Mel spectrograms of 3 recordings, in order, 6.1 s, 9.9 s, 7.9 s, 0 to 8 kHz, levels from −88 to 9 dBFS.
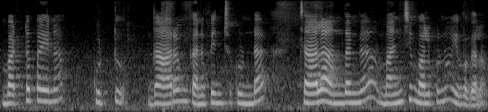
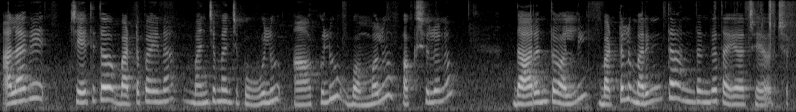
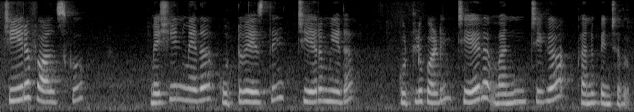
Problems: none marked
